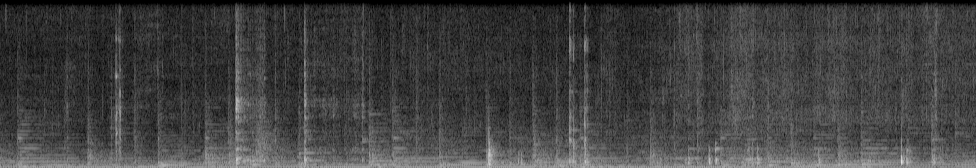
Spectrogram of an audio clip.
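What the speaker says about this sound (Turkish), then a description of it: "Tereyağı koyacağım." Butter sizzles and fries in a pan over a wood charcoal fire, a steady close crackle broken by sharp pops and occasional stirring clatter, with no talk.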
